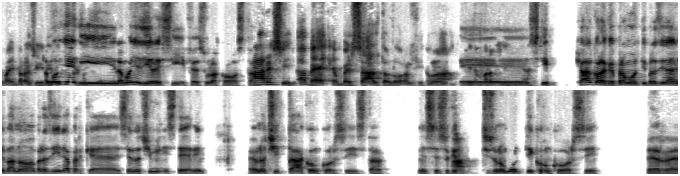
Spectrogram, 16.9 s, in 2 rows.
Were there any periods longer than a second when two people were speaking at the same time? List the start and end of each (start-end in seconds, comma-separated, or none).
5.0-6.7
